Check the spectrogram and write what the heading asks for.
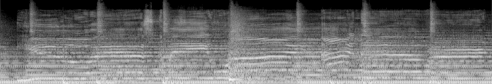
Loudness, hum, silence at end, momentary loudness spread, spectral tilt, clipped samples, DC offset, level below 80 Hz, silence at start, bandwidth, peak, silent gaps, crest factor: -8 LUFS; none; 0 s; 2 LU; -5.5 dB/octave; 0.3%; under 0.1%; -16 dBFS; 0 s; 18.5 kHz; 0 dBFS; none; 8 dB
